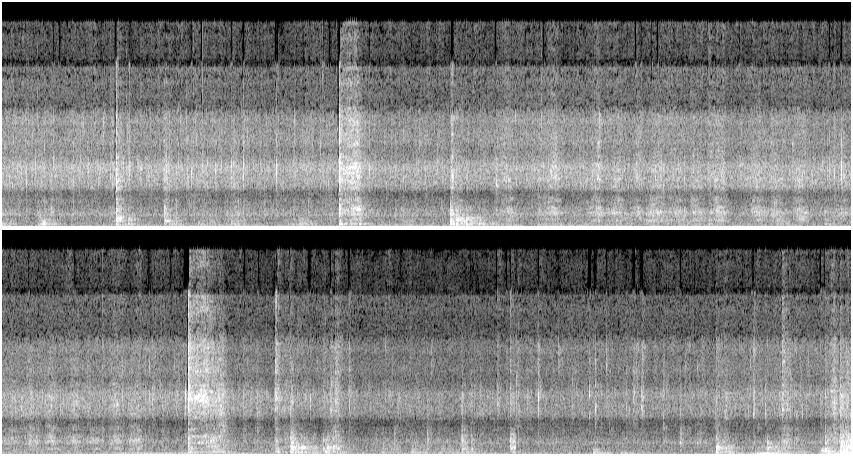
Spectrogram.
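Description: Garlic sizzles in a pan while a spoon stirs it, a steady close frying hiss broken by periodic scraping and tapping strokes against the pan over about seventeen seconds, with no talking.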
